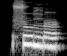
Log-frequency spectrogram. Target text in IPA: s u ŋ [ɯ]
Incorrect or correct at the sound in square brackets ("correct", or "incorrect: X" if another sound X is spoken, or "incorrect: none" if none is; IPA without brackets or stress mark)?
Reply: incorrect: ɤ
